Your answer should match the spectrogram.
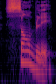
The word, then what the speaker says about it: sembler: So EM will give you the sound en. Okay, so you don't pronounce the M, you just get the sound en. Sembler. Sembler, okay? Combination of B and L, bl, bl, sembler, all right?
